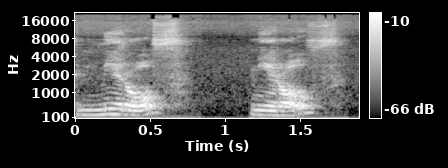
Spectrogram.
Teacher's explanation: And the pair in this case is f. So v you transform into f. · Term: Russian devoicing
